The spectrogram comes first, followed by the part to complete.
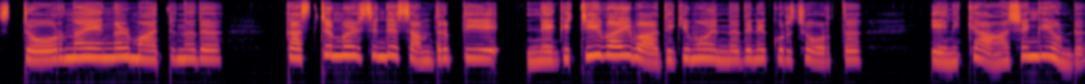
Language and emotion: Malayalam, fearful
